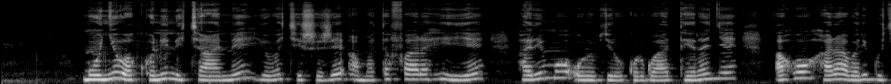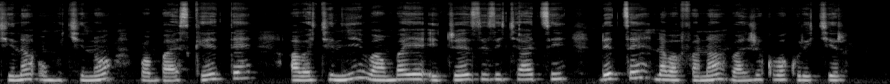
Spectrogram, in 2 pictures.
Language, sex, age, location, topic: Kinyarwanda, female, 25-35, Huye, education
